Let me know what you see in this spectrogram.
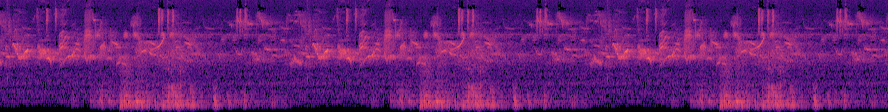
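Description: Several birds chirping and twittering in quick, rising and falling calls, with a soft swell of low rushing noise about every six seconds.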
